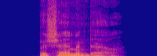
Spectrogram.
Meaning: 1. comparative degree of beschämend 2. inflection of beschämend: strong/mixed nominative masculine singular 3. inflection of beschämend: strong genitive/dative feminine singular
- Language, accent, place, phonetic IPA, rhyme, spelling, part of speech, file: German, Germany, Berlin, [bəˈʃɛːməndɐ], -ɛːməndɐ, beschämender, adjective, De-beschämender.ogg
